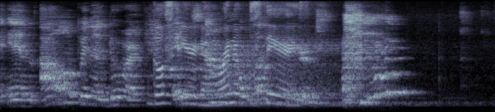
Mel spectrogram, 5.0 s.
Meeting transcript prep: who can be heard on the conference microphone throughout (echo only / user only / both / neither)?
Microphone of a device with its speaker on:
both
